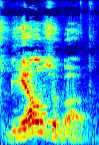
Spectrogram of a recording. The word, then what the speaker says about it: Beelzebub: Now, but at least now you know the correct way to pronounce Beelzebub.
